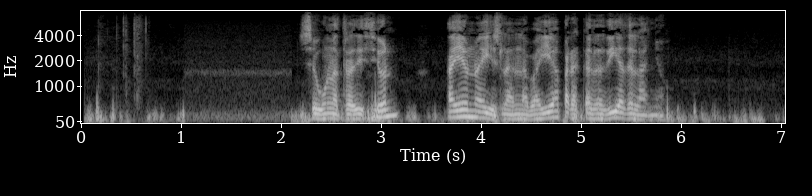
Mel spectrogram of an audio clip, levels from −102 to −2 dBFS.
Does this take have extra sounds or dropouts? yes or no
no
